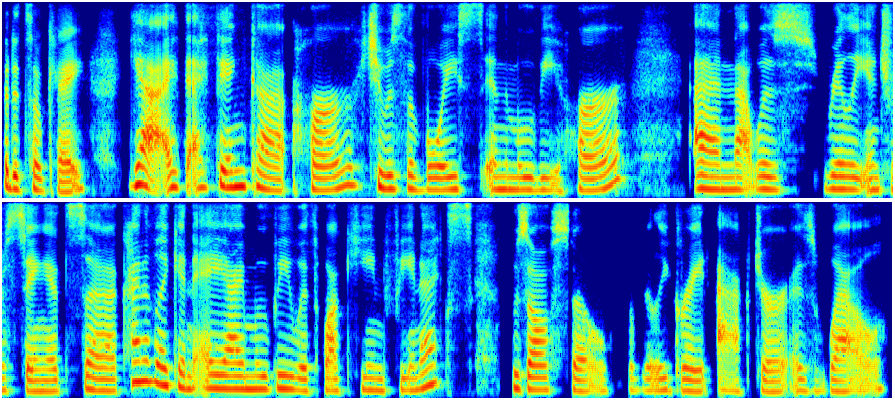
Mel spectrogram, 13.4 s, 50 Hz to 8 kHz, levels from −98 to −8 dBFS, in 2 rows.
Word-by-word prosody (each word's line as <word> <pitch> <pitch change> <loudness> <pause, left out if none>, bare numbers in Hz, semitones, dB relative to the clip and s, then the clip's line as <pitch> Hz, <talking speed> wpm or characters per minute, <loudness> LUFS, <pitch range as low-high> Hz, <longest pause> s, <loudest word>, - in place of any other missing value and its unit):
but 230 - +3
it's 190 0 -2
okay. 165 +1 0 0.3
Yeah, 260 +1 +7
I 220 +2 +3
I 210 - +1
think, 235 +1 +3
uh, 185 -6 +2
Her, 190 +7 +1
she 235 - +2
was 195 -1 +1
the 200 -1 0
voice 185 +1 -1
in - - -2
the 190 - 0
movie 180 -1 -1
Her, 195 - +1 0.5
and 185 -2 +4
that 185 - +1
was 185 -2 -3
really 190 -2 +1
interesting. 175 -2 -2
It's 160 +2 -4
a 170 -3 +1
kind 300 +1 +4
of 310 - +1
like 255 -3 +3
an 205 -3 +2
AI 200 -2 +2
movie 195 +1 +1
with 170 -2 -3
Joaquin 170 0 -3
Phoenix, 200 +11 -3 0.3
who's 205 -1 +1
also 180 -3 0
a - - -8
really 175 0 -4
great 165 -2 -1
actor 155 -2 -3
as 165 -1 -6
well. 160 +3 -2
185 Hz, 185 wpm, -24 LUFS, 175-200 Hz, 0.5 s, Yeah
